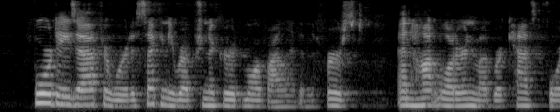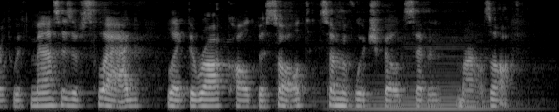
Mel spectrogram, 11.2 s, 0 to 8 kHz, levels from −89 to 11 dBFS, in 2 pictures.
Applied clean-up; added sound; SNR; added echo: none; Bowed string instrument; 17 dB; reverberation time 0.5 s.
